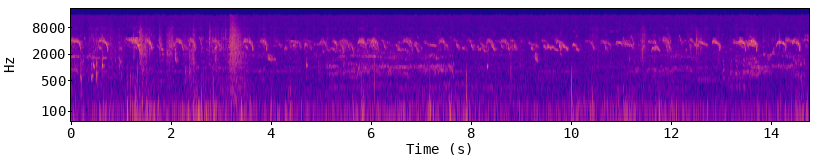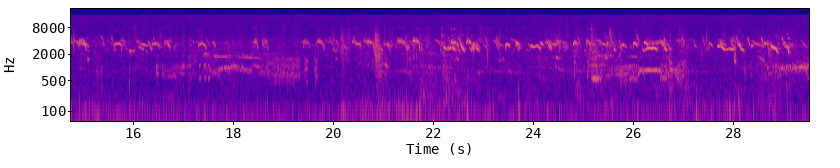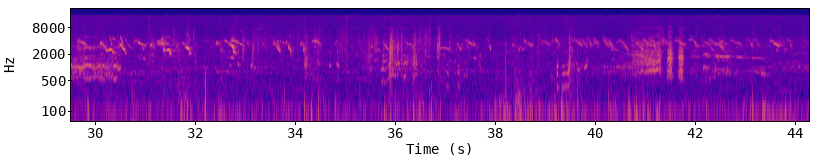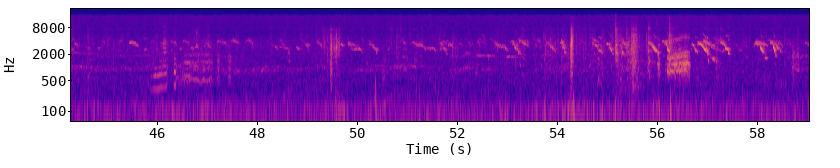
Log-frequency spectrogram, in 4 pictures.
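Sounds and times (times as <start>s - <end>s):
chickens clucking and calling: 0.0s - 59.0s.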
